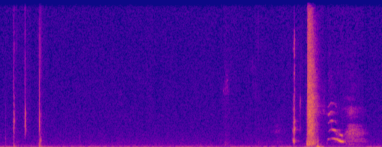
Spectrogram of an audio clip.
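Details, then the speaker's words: One sudden, forceful allergic sneeze with a short voiced tail, after a few faint clicks and a quiet pause. From a compilation of YouTubers sneezing from allergies. The speaker says "Hold on, I'm going to sneeze. Bless me." "Okay, I just clicked. Hold on. I'm going to sneeze. Bless me."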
